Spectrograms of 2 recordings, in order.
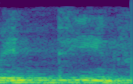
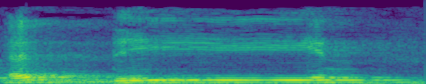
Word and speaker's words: الدين: في الفاتحة بالذات بعض إخواننا لما في كلمة مالك يوم الدين يأتون بها شبيهة بالتاء. مالك يوم الدين يوم التين فيأتون بها مهموسة وقريبة من التاء. ما يصح. التين شيء والدين شيء آخر. إذن علينا أن ننطق الدال دالا فنقول الدين سواء في كلمة الدين أو في غيرها من الكلمات التي حوت هذا الحرف وهو حرف سهل كما ترى.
